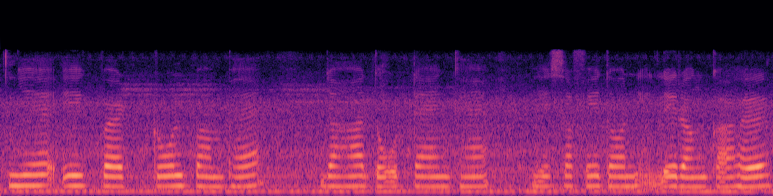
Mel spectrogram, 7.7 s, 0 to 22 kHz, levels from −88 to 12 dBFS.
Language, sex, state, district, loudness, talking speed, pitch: Hindi, female, Bihar, Madhepura, -17 LUFS, 125 wpm, 105 Hz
